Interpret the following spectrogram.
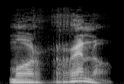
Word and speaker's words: moreno: By the way, she said brown is when you say brown eyes, moreno, where you roll your R's.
